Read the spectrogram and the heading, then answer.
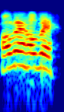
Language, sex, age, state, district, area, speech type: Bengali, female, 45-60, West Bengal, Uttar Dinajpur, urban, conversation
